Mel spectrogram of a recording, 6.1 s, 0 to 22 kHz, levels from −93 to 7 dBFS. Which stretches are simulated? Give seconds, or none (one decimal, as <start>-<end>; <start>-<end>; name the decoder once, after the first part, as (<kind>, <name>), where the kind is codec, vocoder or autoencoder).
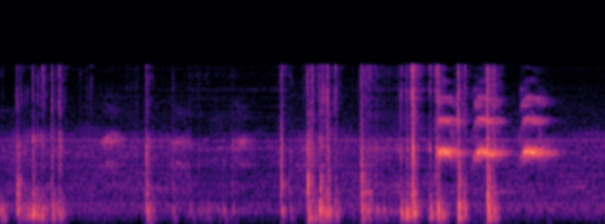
1.9-2.9 (codec, SNAC); 3.7-4.4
